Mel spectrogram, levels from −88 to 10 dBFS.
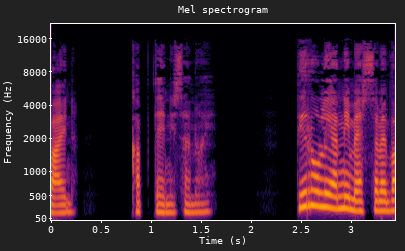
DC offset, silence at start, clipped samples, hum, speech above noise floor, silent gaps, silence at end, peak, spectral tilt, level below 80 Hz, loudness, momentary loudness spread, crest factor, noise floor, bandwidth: under 0.1%; 0 s; under 0.1%; none; 63 dB; none; 0 s; 0 dBFS; -5.5 dB/octave; -66 dBFS; -16 LUFS; 15 LU; 16 dB; -78 dBFS; 15.5 kHz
